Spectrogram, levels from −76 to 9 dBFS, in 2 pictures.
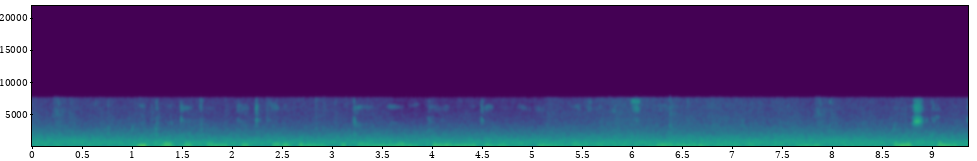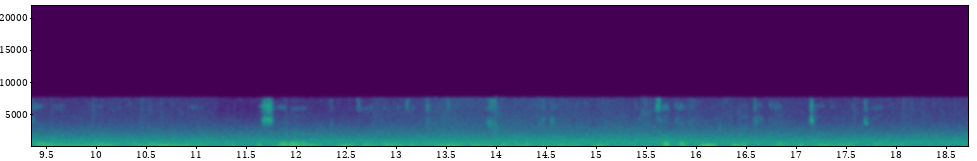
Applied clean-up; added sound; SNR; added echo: none; Cricket + Wind; -3 dB; none.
